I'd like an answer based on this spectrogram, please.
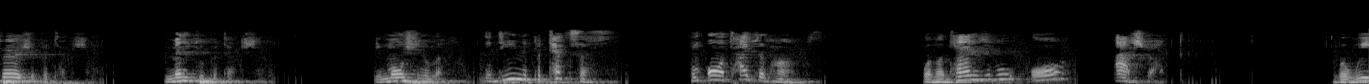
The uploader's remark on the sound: Lecture given at Masjid Nur Allah, Queens, NY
